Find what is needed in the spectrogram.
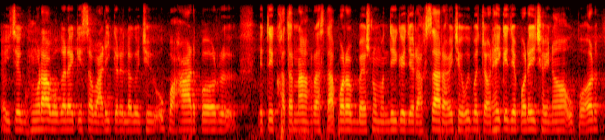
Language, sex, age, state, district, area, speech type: Maithili, male, 45-60, Bihar, Sitamarhi, urban, spontaneous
